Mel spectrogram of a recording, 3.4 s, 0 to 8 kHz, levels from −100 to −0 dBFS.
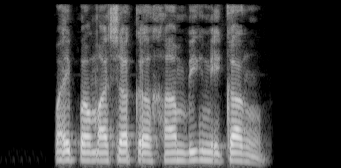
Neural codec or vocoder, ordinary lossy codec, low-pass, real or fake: codec, 16 kHz, 8 kbps, FunCodec, trained on LibriTTS, 25 frames a second; MP3, 64 kbps; 7.2 kHz; fake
